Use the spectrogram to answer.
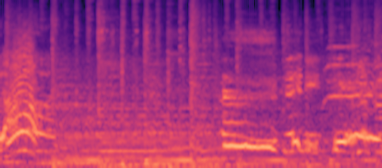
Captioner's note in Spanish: Sollozos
